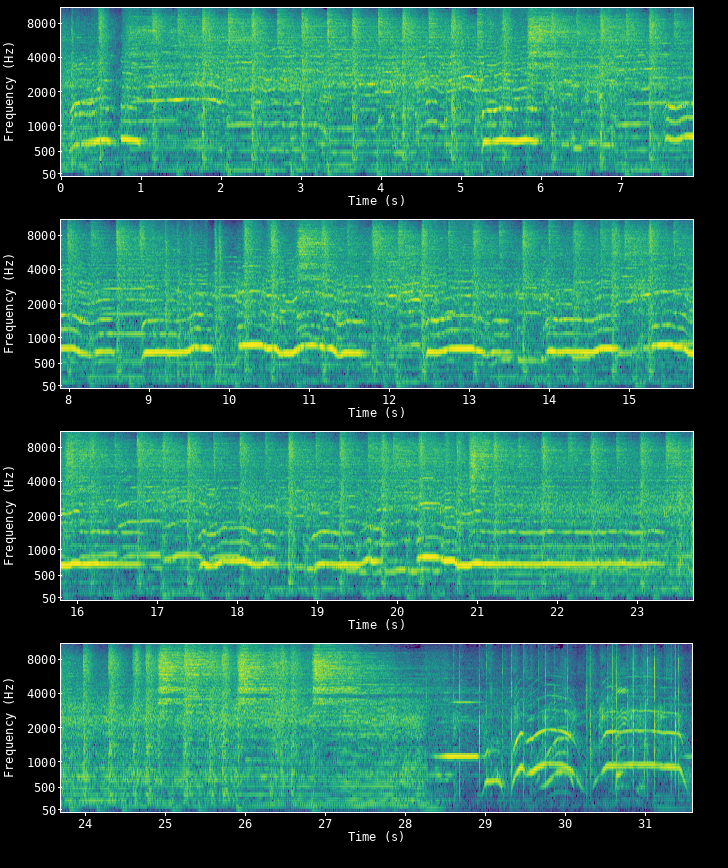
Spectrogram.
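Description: Live amateur rock band, two electric guitars through amps with a drum kit and sung lead vocals, playing a fast rock song; the song ends about two seconds before the end.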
